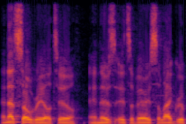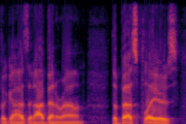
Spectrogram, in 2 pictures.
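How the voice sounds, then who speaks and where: A young man hosting a casual podcast chat, animated, laughing often and swearing freely. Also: low-pitched, moderate pace. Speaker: podcast host and football player.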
